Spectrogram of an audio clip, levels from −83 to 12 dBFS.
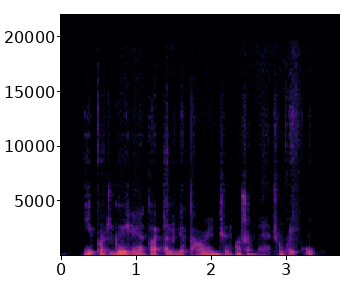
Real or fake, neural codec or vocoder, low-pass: fake; codec, 44.1 kHz, 2.6 kbps, DAC; 19.8 kHz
